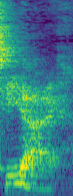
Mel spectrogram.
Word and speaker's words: Ti: We're going to be talking about the correct way to pronounce the letters TI.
